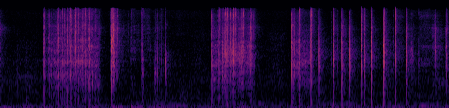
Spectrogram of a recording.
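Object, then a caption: Thin metallized plastic tray tapped with fingernails. Long pink nails rapidly tap and scratch an empty silver metallized plastic chocolate tray with chevron ridges resting on a table. Bursts of bright, crinkly scratching alternate with quick, sharp, dry taps, mostly high-pitched with little low end.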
